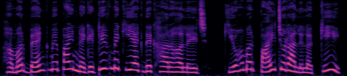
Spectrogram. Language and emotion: Maithili, fearful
